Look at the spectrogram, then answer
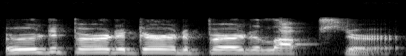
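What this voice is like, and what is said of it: Bad Swedish Chef impression. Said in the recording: “she does the worst Swedish Chef impression”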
